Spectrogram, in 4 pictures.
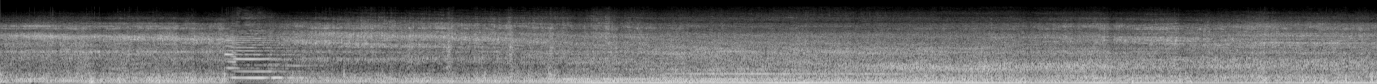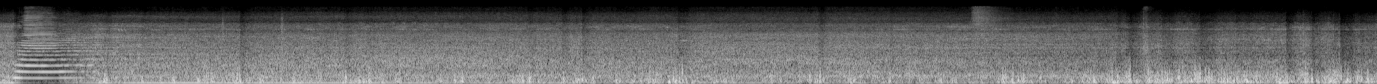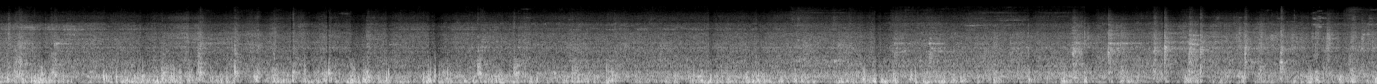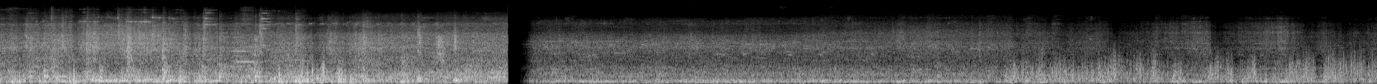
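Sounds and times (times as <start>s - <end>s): train wheels rumbling: 0.0s - 55.0s
wheels clicking over rail joints: 3.4s - 6.3s, 35.5s - 46.4s.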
